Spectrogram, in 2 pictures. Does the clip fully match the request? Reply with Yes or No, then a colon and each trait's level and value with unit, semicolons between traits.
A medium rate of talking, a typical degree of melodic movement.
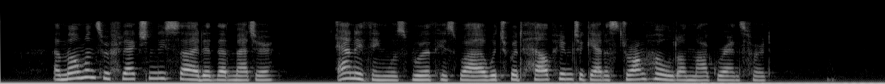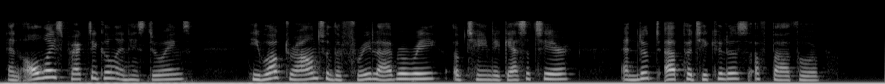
Yes: average, 155 wpm; average, 3.7 semitones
